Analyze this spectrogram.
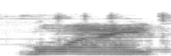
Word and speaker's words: Muay: remember right now but correct pronunciation of thai boxing is a soft sound muay all right now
